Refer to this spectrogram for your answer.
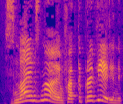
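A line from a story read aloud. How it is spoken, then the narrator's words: Smug shout. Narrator (Russian): прокричал комсорг, наслаждаясь собственной осведомленностью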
